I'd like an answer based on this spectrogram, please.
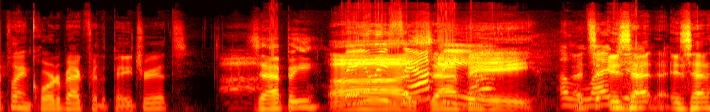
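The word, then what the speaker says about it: Zappe: was that guy playing quarterback for the Patriots zappy is that is that how it's pronounced yeah zappy yes yes I thought it was Hoyer what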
